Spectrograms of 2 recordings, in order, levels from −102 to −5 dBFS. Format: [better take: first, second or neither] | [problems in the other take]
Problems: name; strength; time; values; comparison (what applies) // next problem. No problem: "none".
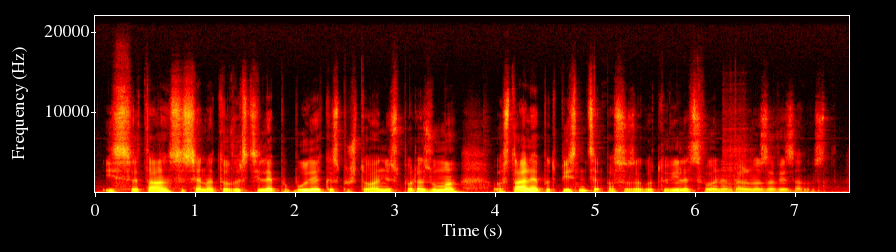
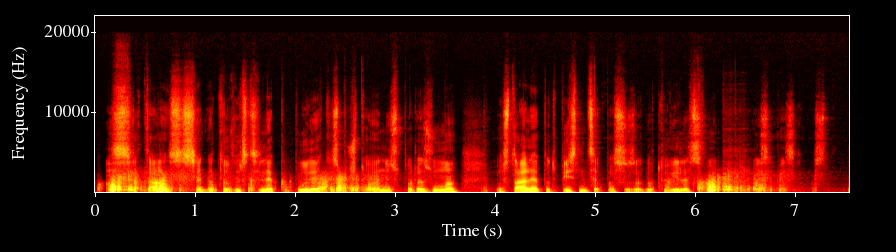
first | noise reduction (neural mask model RNNoise)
